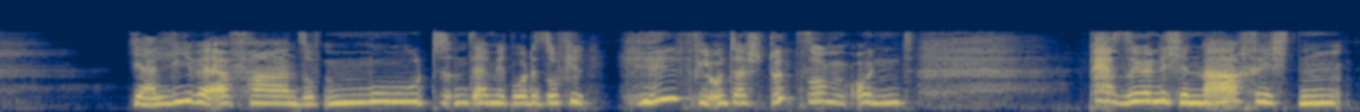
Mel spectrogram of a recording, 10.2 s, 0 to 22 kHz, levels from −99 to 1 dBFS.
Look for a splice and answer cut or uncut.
cut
